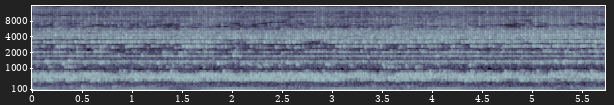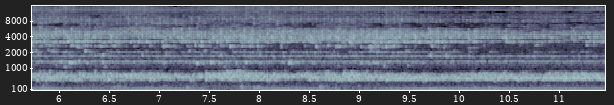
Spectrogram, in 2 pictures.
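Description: A tractor engine runs with a steady loud drone.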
